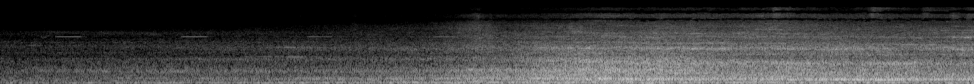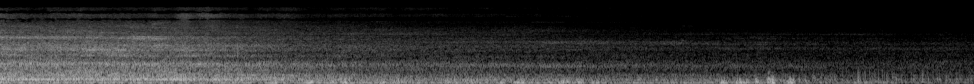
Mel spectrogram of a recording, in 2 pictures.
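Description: A passenger train approaches and rushes past with a loud rumble and rattle of wheels on rails.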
